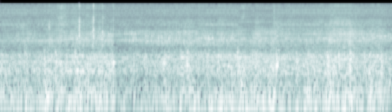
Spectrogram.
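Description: Narrow-gauge train running: a steady rumble of wheels on rail with scattered light clicks and knocks.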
